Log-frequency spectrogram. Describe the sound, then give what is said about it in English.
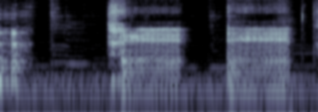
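A ship's alarm in the cargo bay gives two loud, harsh buzzing blasts in succession, each holding a steady tone for about half a second with a short gap between, preceded by a faint murmur. “And he it's says, right, alarm.”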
